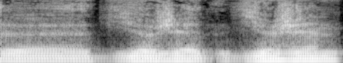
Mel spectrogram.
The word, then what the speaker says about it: Diogene: mine is Diogen Tirandekura, and I pronounce it with the French French accent that I have.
